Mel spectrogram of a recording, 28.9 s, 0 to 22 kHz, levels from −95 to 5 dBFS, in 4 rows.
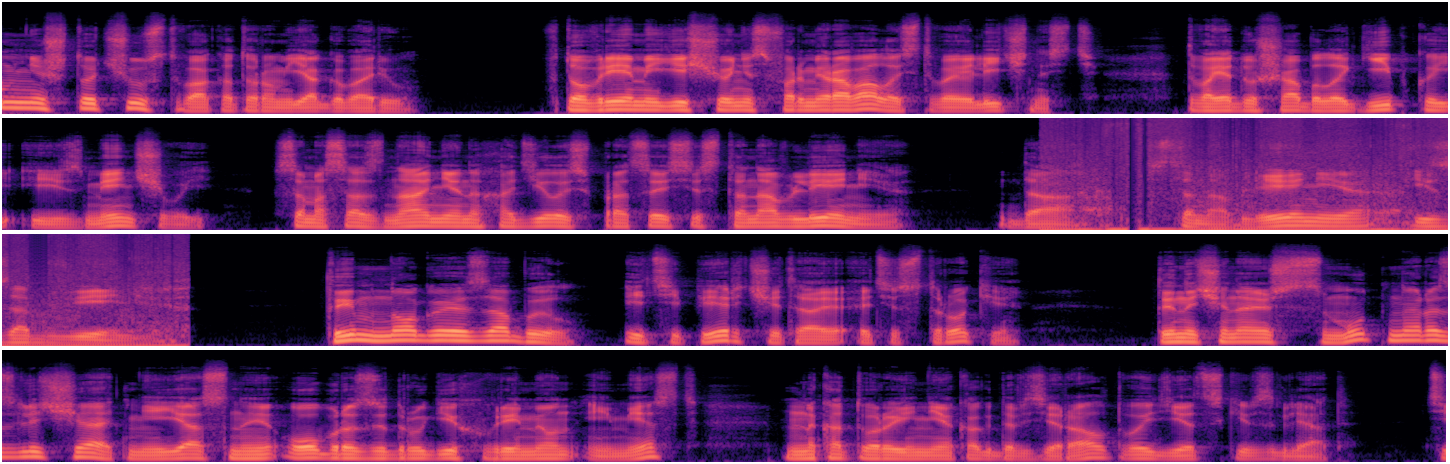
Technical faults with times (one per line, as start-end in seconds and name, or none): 12.42-15.39 low bit depth without dither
